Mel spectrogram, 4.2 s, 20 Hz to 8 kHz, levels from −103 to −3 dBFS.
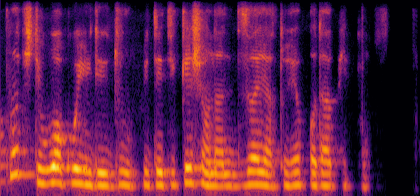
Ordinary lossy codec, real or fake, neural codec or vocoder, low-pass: Opus, 16 kbps; fake; codec, 44.1 kHz, 7.8 kbps, DAC; 7.2 kHz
